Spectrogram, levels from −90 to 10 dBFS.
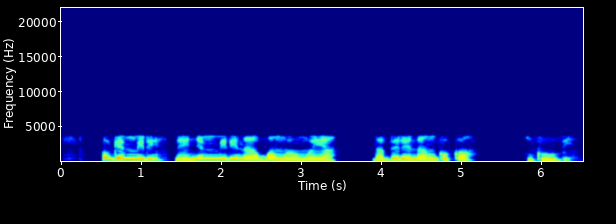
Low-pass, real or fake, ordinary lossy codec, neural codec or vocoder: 3.6 kHz; real; none; none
